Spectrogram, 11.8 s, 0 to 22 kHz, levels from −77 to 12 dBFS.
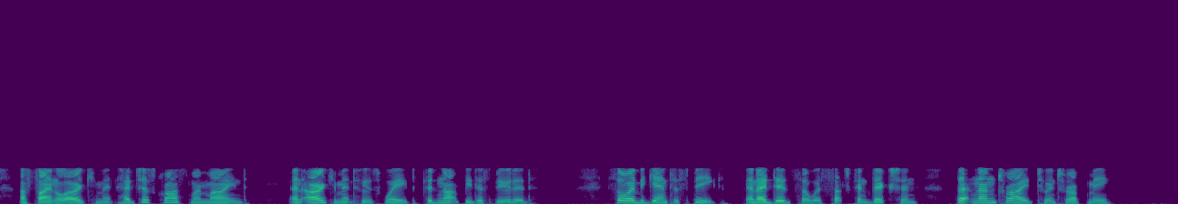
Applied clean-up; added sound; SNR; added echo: none; none; none; none.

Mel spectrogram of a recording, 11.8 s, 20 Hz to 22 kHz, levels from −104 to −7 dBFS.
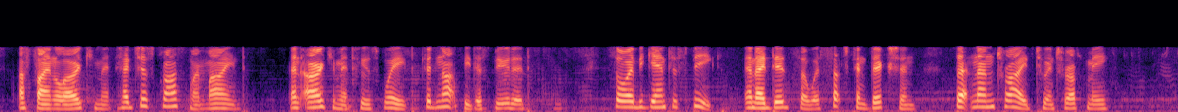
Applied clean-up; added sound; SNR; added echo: neural separator model SepFormer DNS4.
